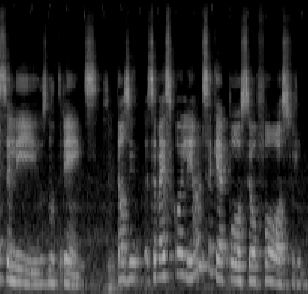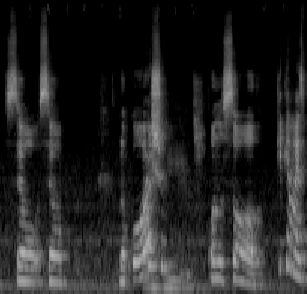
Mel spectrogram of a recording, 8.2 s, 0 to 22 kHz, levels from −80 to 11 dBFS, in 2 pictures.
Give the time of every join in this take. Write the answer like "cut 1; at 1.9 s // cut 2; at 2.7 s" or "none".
cut 1; at 1.3 s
